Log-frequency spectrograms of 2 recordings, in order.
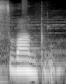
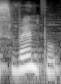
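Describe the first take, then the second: First: The name begins 'swan' and has two syllables. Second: The name begins 'swen' and has two syllables. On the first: "не Сванпул" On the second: "Не Свенпул"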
